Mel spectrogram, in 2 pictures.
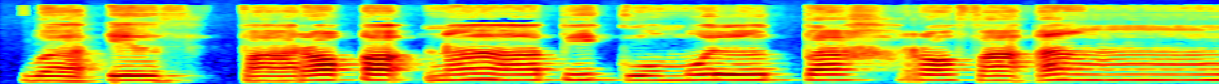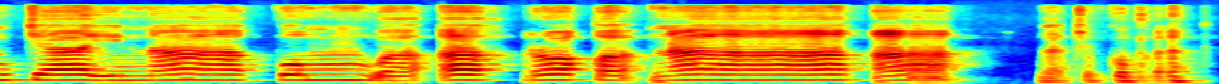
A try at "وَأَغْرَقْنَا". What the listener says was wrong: Terus ghain sukunnya belum itu juga Bu.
